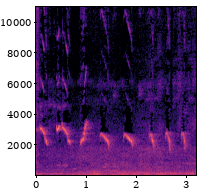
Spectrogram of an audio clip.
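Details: Greater green leafbird from Banyuwangi singing energetically, giving a string of clear downslurred whistles about every third of a second, each sliding from high to lower, over a faint low background hum.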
